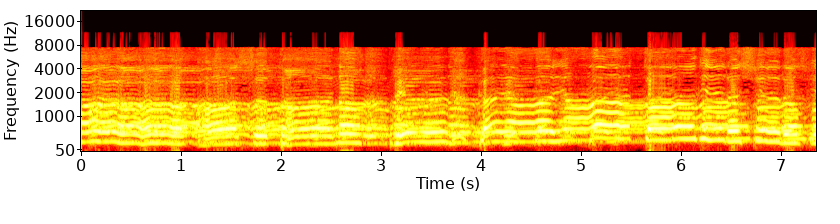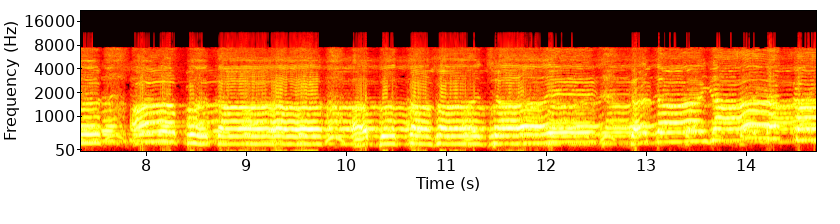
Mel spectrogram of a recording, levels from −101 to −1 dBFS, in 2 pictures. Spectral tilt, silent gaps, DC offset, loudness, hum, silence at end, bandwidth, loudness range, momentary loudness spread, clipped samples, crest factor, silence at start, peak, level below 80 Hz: -4 dB/octave; none; under 0.1%; -9 LUFS; none; 0 s; 9.8 kHz; 3 LU; 5 LU; 1%; 10 dB; 0 s; 0 dBFS; -50 dBFS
